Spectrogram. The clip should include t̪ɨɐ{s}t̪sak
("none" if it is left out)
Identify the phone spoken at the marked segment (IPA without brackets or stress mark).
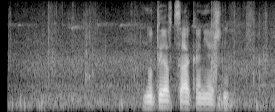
f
